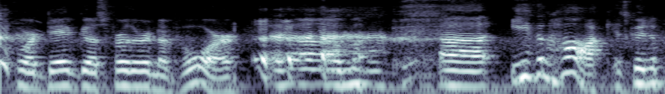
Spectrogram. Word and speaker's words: Vore: I mean, he's probably a Vore guy. If you haven't looked up Vore, don't do that. – But it's spelled V-O-R-E, and it's like carnivore.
